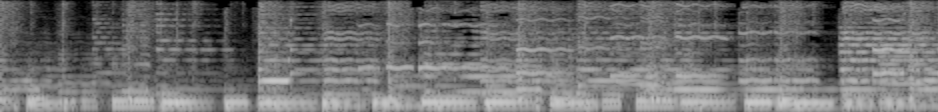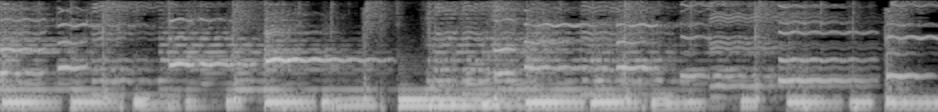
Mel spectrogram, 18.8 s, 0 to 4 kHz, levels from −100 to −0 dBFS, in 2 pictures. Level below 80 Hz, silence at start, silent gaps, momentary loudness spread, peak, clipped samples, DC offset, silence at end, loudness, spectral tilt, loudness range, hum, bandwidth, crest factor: -38 dBFS; 0 s; none; 6 LU; -16 dBFS; under 0.1%; under 0.1%; 0 s; -29 LUFS; -11 dB/octave; 3 LU; none; 4 kHz; 12 dB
